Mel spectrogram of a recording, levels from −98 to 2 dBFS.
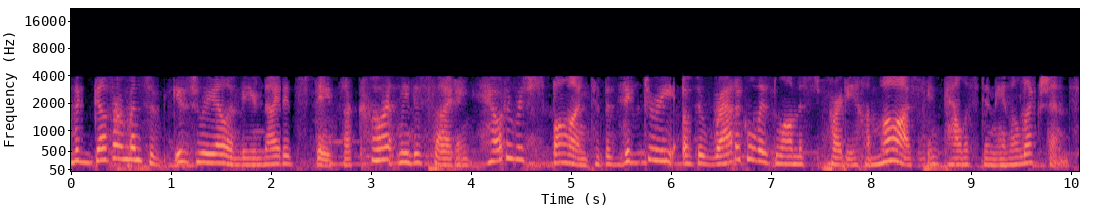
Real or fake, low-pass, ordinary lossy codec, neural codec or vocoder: fake; 7.2 kHz; AAC, 16 kbps; codec, 24 kHz, 3 kbps, HILCodec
